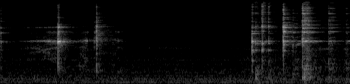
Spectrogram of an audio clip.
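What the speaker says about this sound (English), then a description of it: "we're just gonna stir them around" A spoon stirring cherries through melted chocolate in a bowl, a few quiet clinks against the side, then a short run of scraping taps after a pause, close and faint with no talk.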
